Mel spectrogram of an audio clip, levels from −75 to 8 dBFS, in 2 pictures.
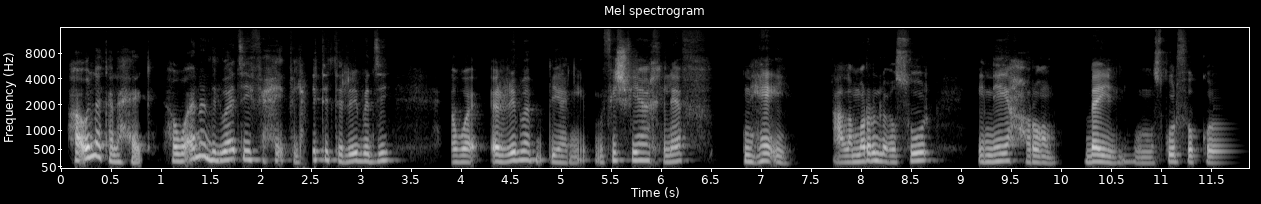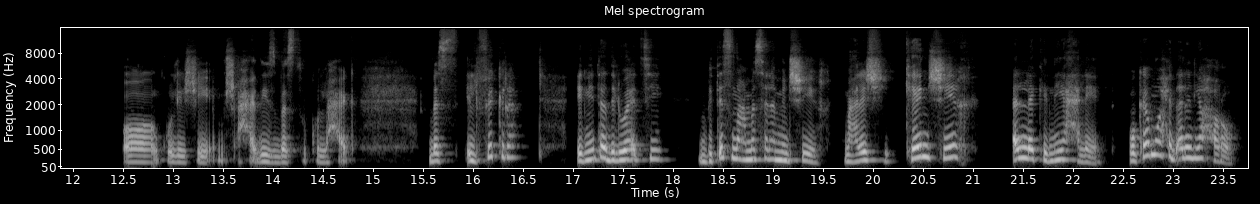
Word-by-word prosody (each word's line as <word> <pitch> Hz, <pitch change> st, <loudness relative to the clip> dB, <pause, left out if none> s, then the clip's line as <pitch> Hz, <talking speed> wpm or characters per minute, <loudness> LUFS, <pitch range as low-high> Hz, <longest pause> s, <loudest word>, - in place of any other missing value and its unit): هاقول 275 Hz, +3 st, +9 dB
لك 310 Hz, -10 st, +2 dB
على 180 Hz, -2 st, +2 dB
حاجة، -, -, -2 dB, 0.2 s
هو 190 Hz, 0 st, +4 dB
أنا 310 Hz, +4 st, +4 dB
دلوقتي 230 Hz, -1 st, +3 dB
في 225 Hz, -2 st, -8 dB
ح -, -, -4 dB
في -, -, -9 dB
ال -, -, -6 dB
حتة 225 Hz, -3 st, -4 dB
الرِبا 195 Hz, +2 st, +2 dB
دي 200 Hz, +3 st, -3 dB, 0.6 s
هو 170 Hz, 0 st, 0 dB
الرِبا 205 Hz, +5 st, +5 dB
د 220 Hz, -1 st, -8 dB
يعني 165 Hz, +6 st, -5 dB
ما -, -, -7 dB
فيش 215 Hz, +1 st, +2 dB
فيها 215 Hz, 0 st, +2 dB
خِلاف 195 Hz, +1 st, -5 dB, 0.3 s
نِهائي 175 Hz, -4 st, 0 dB, 0.4 s
على 160 Hz, +2 st, 0 dB
مَر 185 Hz, +4 st, +4 dB
العُصور 195 Hz, +3 st, +1 dB, 0.5 s
إن 175 Hz, 0 st, -1 dB
هي 195 Hz, +2 st, +2 dB
حرام 160 Hz, -5 st, -2 dB, 0.3 s
باين، 170 Hz, -1 st, +3 dB
ومَذكور 145 Hz, +4 st, -4 dB
في 180 Hz, -, -13 dB
القرآن 150 Hz, -2 st, -6 dB, 0.9 s
كل 165 Hz, -1 st, -3 dB
شيء 160 Hz, -, -5 dB
مش -, -, -5 dB
أحاديث 180 Hz, -3 st, -2 dB
بس 160 Hz, 0 st, -5 dB
وكل -, -, -8 dB
حاجة، -, -, -5 dB, 0.7 s
بس 195 Hz, +1 st, -2 dB
الفكرة 290 Hz, -, -2 dB, 0.6 s
إن 200 Hz, +3 st, +3 dB
أنت 245 Hz, +4 st, +1 dB
دلوقتي 230 Hz, 0 st, +2 dB, 0.3 s
بتسمع 230 Hz, +8 st, 0 dB
مثلًا 245 Hz, +1 st, 0 dB
من 220 Hz, -2 st, +4 dB
شيخ 200 Hz, -6 st, -1 dB
معلش 210 Hz, +4 st, 0 dB, 0.2 s
كام 280 Hz, +4 st, +6 dB
شيخ 285 Hz, 0 st, +1 dB, 0.4 s
قال 265 Hz, +2 st, +6 dB
لك 250 Hz, -2 st, +3 dB
إن 200 Hz, -1 st, +1 dB
هي 230 Hz, +2 st, +2 dB
حلال، 170 Hz, -10 st, -4 dB, 0.3 s
وكام 315 Hz, -, +3 dB
واحد 345 Hz, -7 st, +1 dB
قال 260 Hz, -, +2 dB
إن 280 Hz, -, +4 dB
هي 270 Hz, -, +1 dB
حرام؟ 270 Hz, -, -4 dB
200 Hz, 160 wpm, -21 LUFS, 175-235 Hz, 0.9 s, هاقول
